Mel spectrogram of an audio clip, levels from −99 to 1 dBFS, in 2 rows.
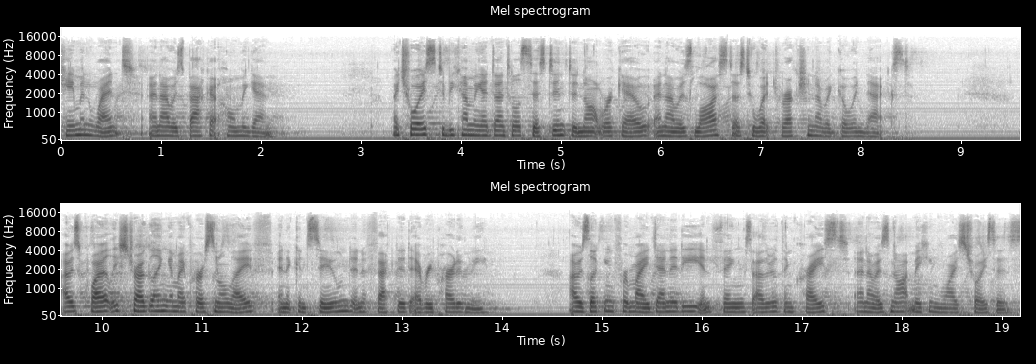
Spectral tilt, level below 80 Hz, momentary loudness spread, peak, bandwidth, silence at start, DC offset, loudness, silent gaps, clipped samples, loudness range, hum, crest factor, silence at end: -5.5 dB/octave; -46 dBFS; 21 LU; -12 dBFS; 15 kHz; 0 s; under 0.1%; -31 LUFS; none; under 0.1%; 4 LU; none; 18 dB; 0 s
